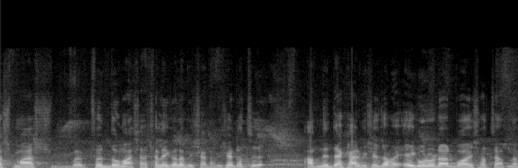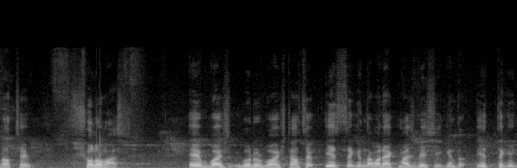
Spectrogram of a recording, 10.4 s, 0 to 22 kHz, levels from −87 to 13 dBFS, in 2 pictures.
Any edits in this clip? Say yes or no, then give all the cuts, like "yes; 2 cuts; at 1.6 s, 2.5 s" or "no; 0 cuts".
no; 0 cuts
